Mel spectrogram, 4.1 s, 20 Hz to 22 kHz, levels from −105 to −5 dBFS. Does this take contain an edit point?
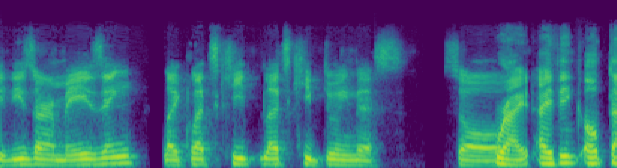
yes; 2 cuts; at 1.0 s, 2.8 s

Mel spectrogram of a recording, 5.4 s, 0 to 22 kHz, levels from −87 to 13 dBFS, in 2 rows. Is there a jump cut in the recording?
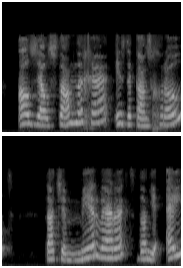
no; 0 cuts

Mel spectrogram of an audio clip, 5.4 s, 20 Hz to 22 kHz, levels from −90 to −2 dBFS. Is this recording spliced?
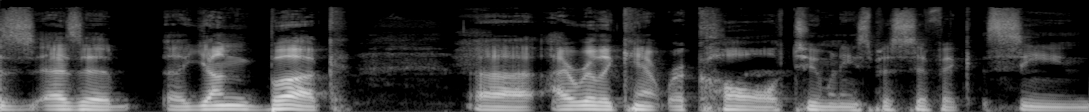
no; 0 cuts

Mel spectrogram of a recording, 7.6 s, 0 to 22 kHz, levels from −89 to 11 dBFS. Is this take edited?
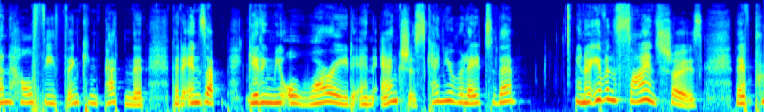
no; 0 cuts

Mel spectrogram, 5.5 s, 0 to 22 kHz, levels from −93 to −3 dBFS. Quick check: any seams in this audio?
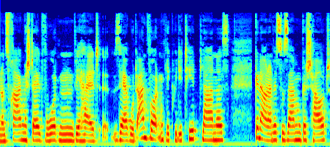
yes; 4 cuts; at 1.2 s, 2.7 s, 4.2 s, 4.5 s

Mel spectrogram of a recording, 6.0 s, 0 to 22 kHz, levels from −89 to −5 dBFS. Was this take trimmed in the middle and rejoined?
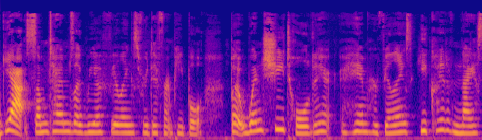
no; 0 cuts

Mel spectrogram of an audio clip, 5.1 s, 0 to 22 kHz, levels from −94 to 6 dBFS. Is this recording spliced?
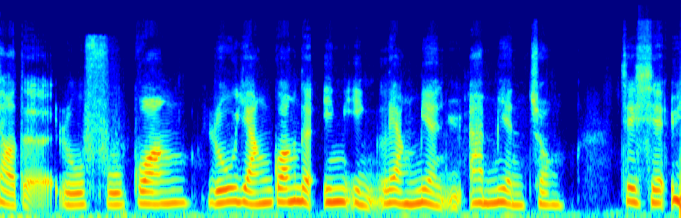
yes; 1 cut; at 1.5 s

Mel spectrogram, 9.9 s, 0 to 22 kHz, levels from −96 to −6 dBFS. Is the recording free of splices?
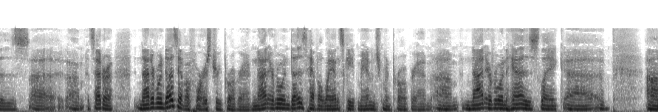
no; 1 cut; at 1.9 s

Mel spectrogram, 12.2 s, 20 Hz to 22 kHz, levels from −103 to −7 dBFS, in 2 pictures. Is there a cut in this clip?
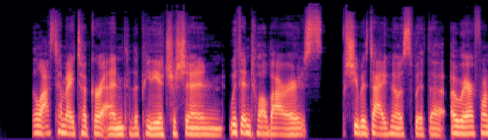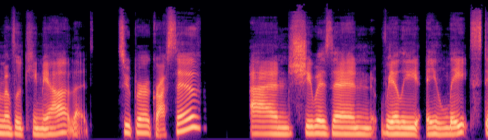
no; 0 cuts

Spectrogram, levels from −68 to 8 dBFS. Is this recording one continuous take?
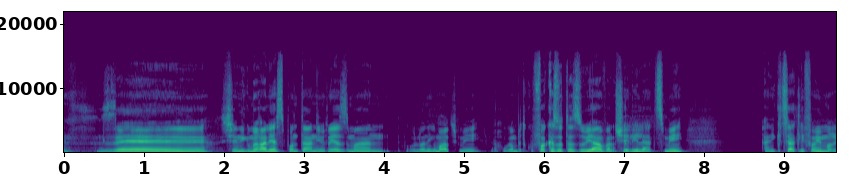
no; 5 cuts; at 1.9 s, 3.3 s, 4.2 s, 4.8 s, 6.9 s

